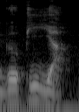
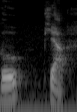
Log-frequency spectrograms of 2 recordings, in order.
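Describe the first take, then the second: First: The word is said in three syllables. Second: The word is said in two syllables. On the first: "il peut avoir trois syllabes" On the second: "deux syllabes en fait"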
